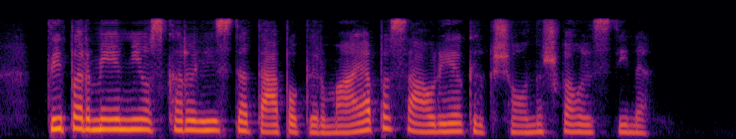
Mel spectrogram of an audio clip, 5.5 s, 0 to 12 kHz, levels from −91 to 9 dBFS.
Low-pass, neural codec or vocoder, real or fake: 7.2 kHz; codec, 16 kHz, 1.1 kbps, Voila-Tokenizer; fake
